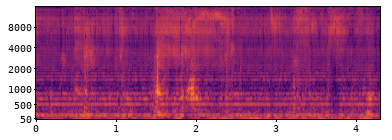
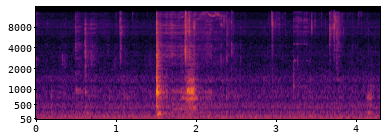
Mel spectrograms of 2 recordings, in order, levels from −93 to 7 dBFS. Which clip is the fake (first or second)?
first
